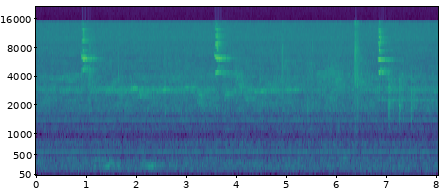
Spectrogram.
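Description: A small bird calls with sharp high notes.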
